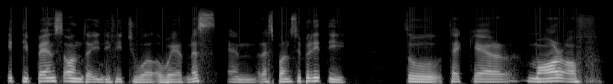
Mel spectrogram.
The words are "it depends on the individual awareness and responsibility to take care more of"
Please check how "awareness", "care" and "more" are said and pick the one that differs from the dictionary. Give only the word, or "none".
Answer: none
